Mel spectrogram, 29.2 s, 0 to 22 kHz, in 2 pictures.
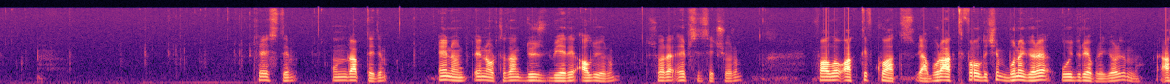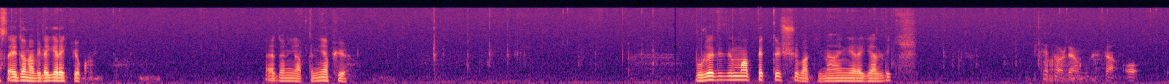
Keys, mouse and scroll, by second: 0.1 click, 0.7 KP_Decimal, 1.2-1.7 scroll down 5, 1.7 middle click, 2.1 2, 2.5 alt+click, 2.9 a, 4.1 u, 4.6 3, 7.3 click, 8.4 l, 13.3 click, 15.8 n, 16.1 click, 19.1 scroll down 7, 19.4 middle click, 20.0 /, 20.5 Tab, 20.8 h, 21.2-21.7 middle drag, 21.7 click, 22.6 KP_Decimal, 23.1-23.5 middle drag, 23.5-23.8 scroll up 4, 23.8-27.9 shift+middle drag, 27.9 click, 28.5 click, 29.1 click.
